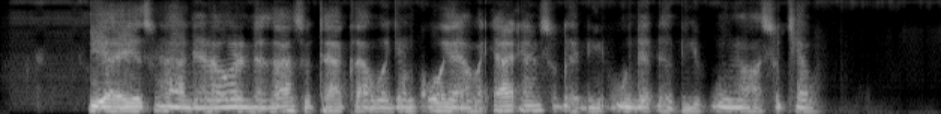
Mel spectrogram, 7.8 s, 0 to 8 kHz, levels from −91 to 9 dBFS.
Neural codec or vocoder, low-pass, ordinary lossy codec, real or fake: codec, 16 kHz, 1 kbps, FreqCodec, smaller model; none; none; fake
